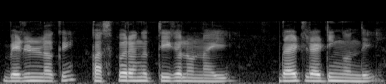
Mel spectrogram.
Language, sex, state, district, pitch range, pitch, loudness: Telugu, male, Telangana, Mahabubabad, 155-170 Hz, 165 Hz, -18 LUFS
